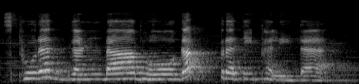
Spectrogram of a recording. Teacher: That before pra, you are hearing two P's. So, Dvitvam there.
